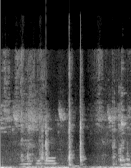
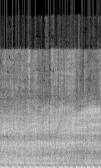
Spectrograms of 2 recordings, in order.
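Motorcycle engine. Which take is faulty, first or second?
first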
